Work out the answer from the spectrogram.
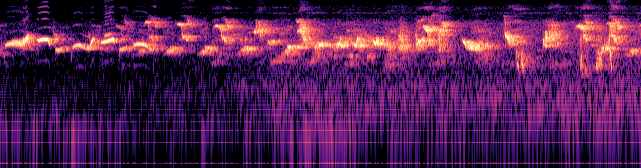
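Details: Chinese hwamei, a wild-caught cage bird four days after arrival and showing readiness to breed, delivering a fast run of varied short whistled and chattering notes, one after another.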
